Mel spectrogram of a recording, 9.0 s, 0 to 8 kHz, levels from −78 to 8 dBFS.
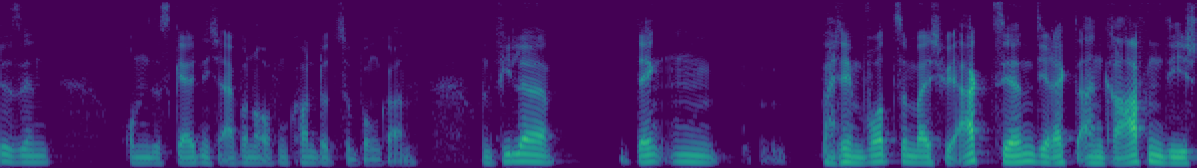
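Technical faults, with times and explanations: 6.26–8.94 s, automatic gain rising: over the last few seconds an automatic gain control, judging the input too quiet, lifts its gain step by step by about 6 dB, so the speech and the background noise beneath it swell together rather than the talker growing louder alone. On a waveform the envelope widens steadily toward the end; on a spectrogram every band brightens at once, including the noise floor, up to the 8 kHz ceiling set by the call's microphone processing.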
